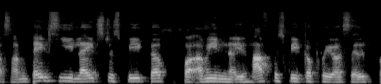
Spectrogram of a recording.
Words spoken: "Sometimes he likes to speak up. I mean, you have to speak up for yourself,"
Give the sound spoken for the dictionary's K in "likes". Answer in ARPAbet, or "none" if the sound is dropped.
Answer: K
